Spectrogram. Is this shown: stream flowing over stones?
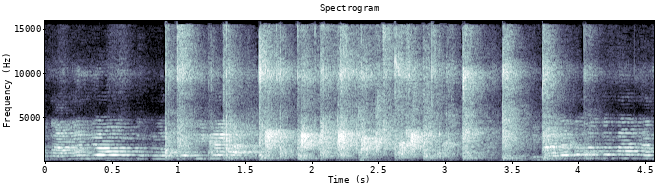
no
